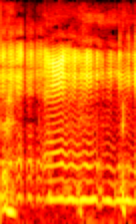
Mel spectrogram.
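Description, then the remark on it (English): A person imitates a goat with one long, loud, quavering bleat, nasal and wavering in pitch, lasting about a second and a half with no talking. “If we need a goat impersonator, we know where to go, yeah.”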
